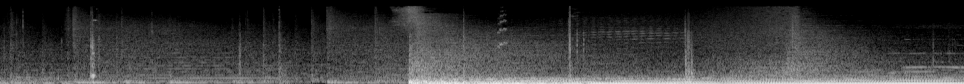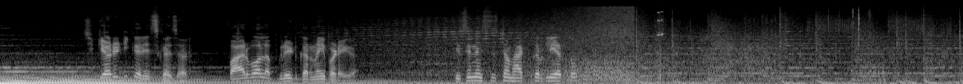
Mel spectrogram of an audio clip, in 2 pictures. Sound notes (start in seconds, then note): 0.9 door opens; 4.9 closing tap; 6.7 door opens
